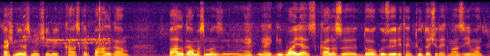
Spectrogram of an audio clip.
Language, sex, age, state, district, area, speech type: Kashmiri, male, 30-45, Jammu and Kashmir, Anantnag, rural, spontaneous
